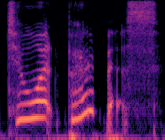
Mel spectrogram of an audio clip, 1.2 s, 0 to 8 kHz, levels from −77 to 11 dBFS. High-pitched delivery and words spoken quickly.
No: very high, 360 Hz; average, 145 wpm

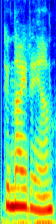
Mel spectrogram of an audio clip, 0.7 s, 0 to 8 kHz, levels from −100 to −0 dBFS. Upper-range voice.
Yes: high, 215 Hz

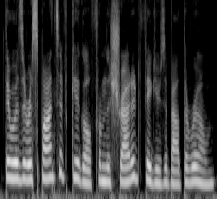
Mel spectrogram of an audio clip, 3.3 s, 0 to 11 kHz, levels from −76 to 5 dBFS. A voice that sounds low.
No: high, 210 Hz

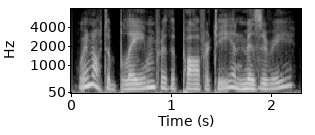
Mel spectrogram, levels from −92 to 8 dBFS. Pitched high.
Yes: high, 195 Hz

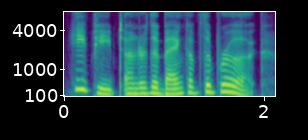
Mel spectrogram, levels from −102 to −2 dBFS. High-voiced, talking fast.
Yes: high, 200 Hz; fast, 225 wpm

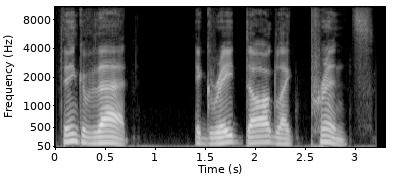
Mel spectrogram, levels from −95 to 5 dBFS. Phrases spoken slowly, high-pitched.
No: slow, 125 wpm; low, 130 Hz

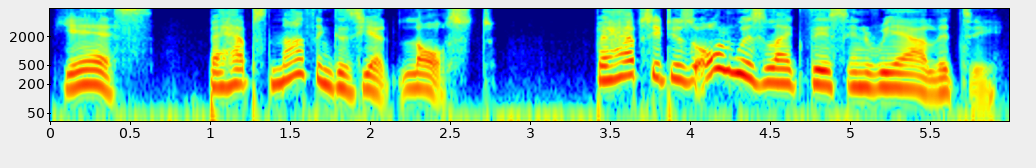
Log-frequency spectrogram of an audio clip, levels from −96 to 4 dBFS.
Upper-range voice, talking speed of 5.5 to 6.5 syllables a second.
No: high, 210 Hz; 4.1 syllables/s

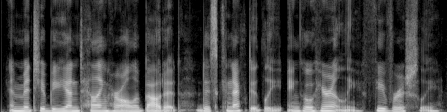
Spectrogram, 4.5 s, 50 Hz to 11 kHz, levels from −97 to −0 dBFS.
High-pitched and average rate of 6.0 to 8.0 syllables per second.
Yes: high, 195 Hz; 6.4 syllables/s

